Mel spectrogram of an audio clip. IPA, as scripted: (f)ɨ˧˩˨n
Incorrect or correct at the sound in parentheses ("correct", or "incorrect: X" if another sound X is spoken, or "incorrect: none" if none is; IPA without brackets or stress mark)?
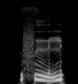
correct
